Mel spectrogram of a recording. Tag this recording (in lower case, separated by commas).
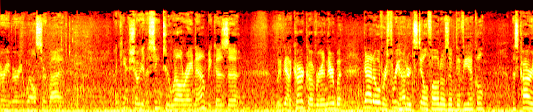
vehicle, speech, car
